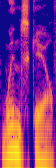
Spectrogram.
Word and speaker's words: Windscale: The 1957 Windscale, pronounced Windscale Fire, is the definitive example of prioritizing political optics over safety.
